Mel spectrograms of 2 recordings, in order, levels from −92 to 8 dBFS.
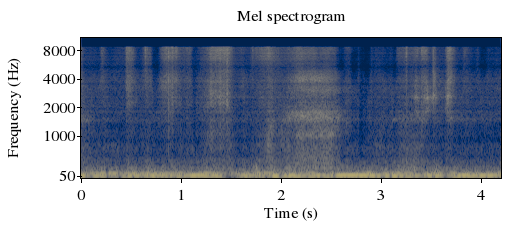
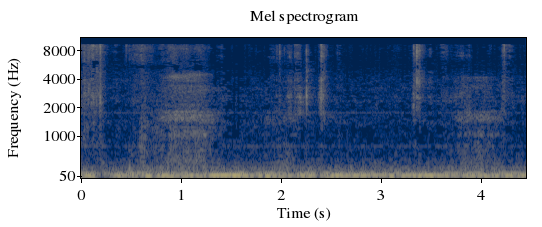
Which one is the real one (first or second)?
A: second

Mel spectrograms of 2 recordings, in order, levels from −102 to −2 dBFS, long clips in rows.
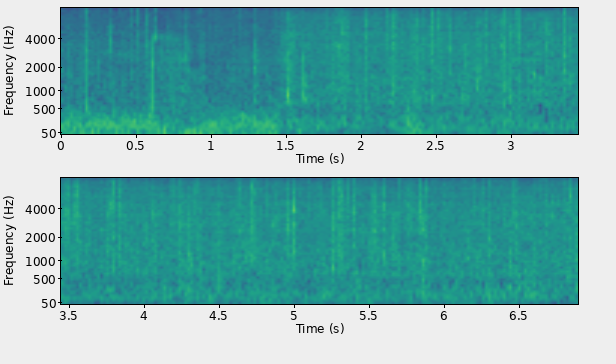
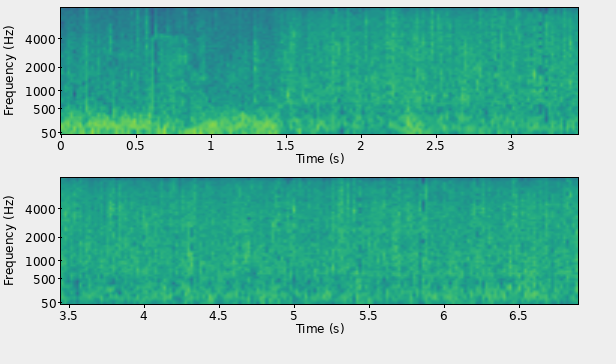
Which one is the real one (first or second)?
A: second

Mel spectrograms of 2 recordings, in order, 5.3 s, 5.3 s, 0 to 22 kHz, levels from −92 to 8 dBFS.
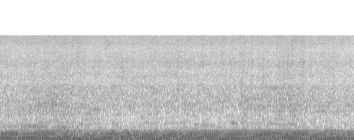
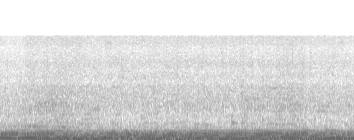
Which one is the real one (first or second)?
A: second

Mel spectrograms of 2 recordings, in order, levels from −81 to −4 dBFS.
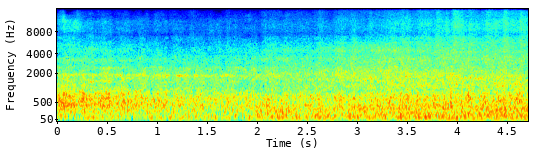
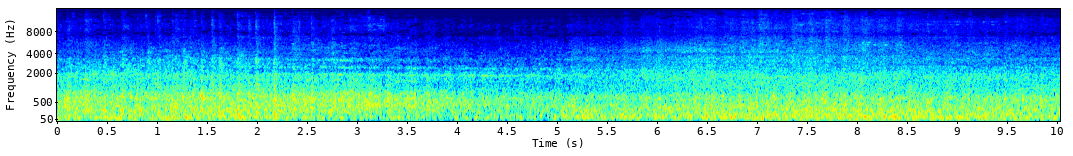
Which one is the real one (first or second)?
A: second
